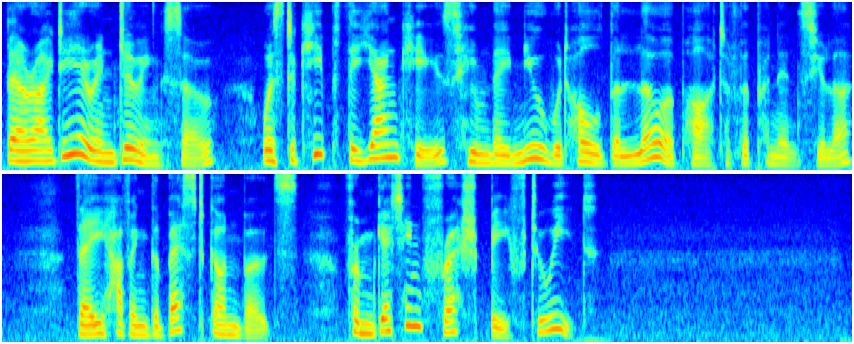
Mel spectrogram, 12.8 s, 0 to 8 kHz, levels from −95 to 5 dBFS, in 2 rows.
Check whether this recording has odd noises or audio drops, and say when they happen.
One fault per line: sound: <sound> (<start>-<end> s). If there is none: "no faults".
no faults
